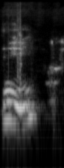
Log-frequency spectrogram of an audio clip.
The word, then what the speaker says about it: bull: Okay, so if I say bull, bull is short, bull. If I say boot, it's a bit longer.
